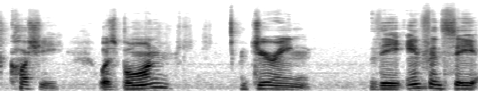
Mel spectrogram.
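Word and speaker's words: Cauchy: it was Augustine Louie coochi Augustine Louie coochi was born Koshi it's Koshi was born during the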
